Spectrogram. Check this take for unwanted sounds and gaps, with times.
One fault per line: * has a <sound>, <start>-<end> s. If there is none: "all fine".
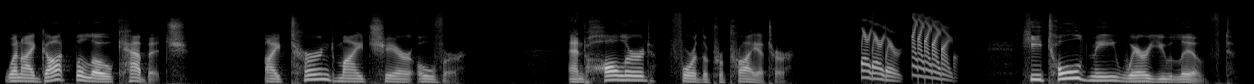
* has a chirp, 8.6-9.6 s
